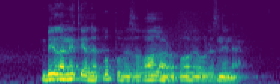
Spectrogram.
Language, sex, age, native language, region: Slovenian, male, 30-49, Slovenian, Savinja region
